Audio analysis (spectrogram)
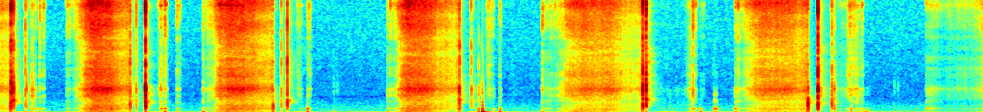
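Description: An iridescent metal knife cuts a solid blue kinetic sand block resting on a white surface with repeated slices. Each slice gives a soft, gritty, crunchy scrape that spreads from low to bright. Short sharp clicks and taps come between the strokes, all quiet and close up.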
